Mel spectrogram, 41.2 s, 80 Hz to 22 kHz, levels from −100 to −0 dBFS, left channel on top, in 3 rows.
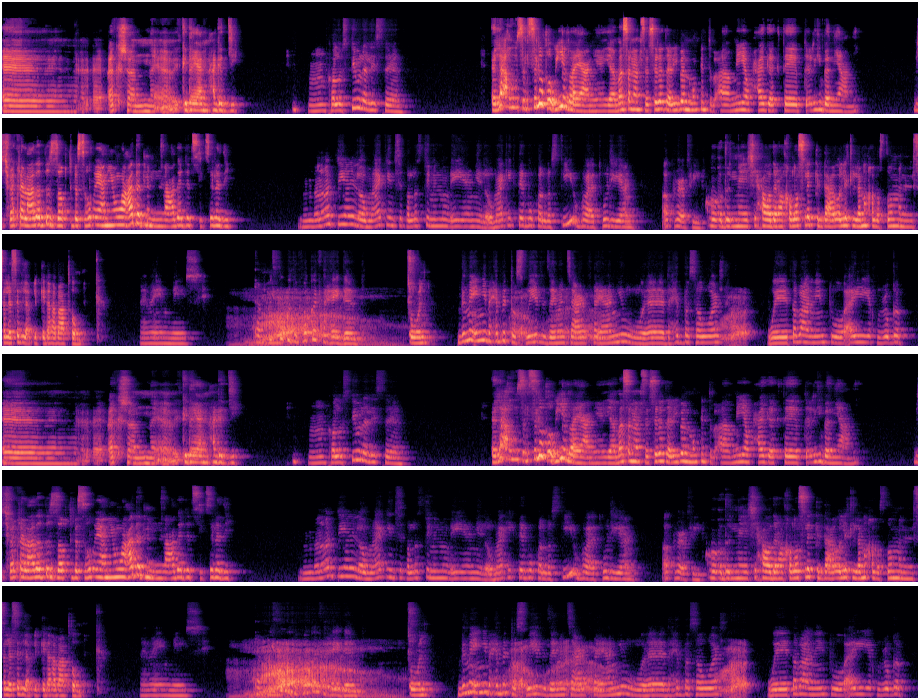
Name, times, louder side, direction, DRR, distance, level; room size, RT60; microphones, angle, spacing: voice 1, 0.0-3.5 7.4-12.8 13.7-16.6 16.9-17.2 24.4-28.7 31.3-31.7 33.6-33.9, left 3 dB, 75° left, 0.9 m, -25 dB
voice 2, 4.6-6.0 18.2-23.2 23.6-24.2 29.6-30.5 31.4-32.8 34.3-38.3 39.0-41.0, left 2 dB, 45° left, 0.6 m, -31 dB
sound 1, 30.9-33.5 35.0-36.8 38.2-38.7, right 3 dB, 25° right, 0.4 m, -33 dB
7.7 x 3.8 x 4.4 m
head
